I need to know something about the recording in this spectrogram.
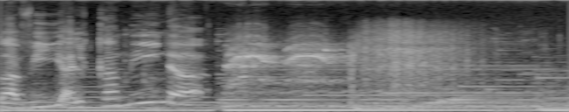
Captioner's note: bird crying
